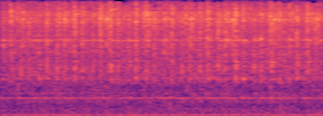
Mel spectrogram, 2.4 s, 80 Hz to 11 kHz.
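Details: Sidney Machine Tool lathe, about 100 years old, with a 110 motor. A steady low hum with an even mechanical patter and no grinding, knocking or squeal; it runs smooth and healthy.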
